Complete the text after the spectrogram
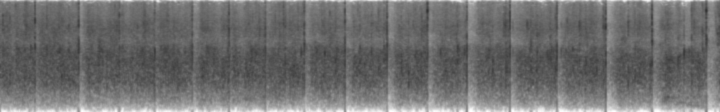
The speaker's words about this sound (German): Und ich denke, jetzt können wir mal alle einen kräftigen Applaus spenden.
